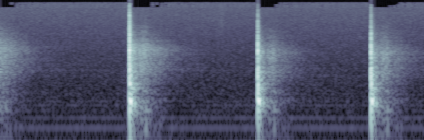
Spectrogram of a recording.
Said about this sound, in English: But what I always found really interesting at Zen Center was how they called you to practice. They have a big piece of wood, big thick piece of wood, like that thick and about this big, and they bang on it, right? They bang.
